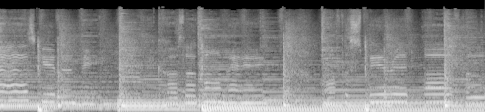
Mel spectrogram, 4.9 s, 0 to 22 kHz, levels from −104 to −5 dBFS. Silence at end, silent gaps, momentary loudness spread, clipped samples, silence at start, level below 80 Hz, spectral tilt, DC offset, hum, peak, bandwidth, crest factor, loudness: 0 s; none; 4 LU; under 0.1%; 0 s; -22 dBFS; -5.5 dB/octave; under 0.1%; none; 0 dBFS; 17.5 kHz; 16 dB; -18 LUFS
